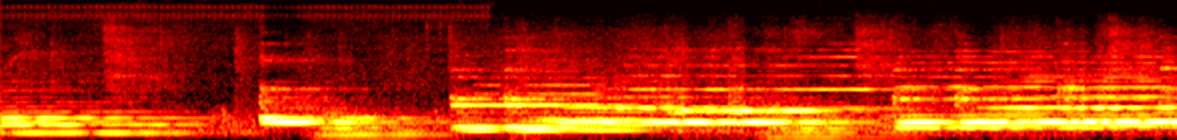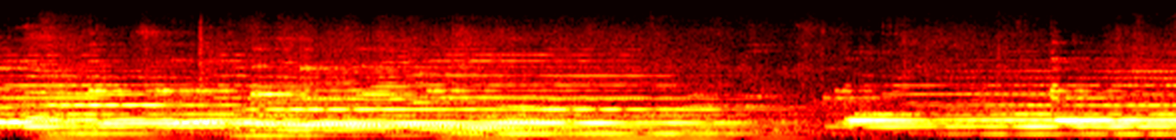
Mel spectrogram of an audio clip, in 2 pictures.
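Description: A marimba solo accompanied by a concert wind band, playing a czardas. The band holds long chords under the marimba, going quieter briefly twice and swelling back.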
